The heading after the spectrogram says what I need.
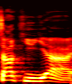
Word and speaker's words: Sakuya: say her name sakya it's not raw it's sakuya it's like y a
